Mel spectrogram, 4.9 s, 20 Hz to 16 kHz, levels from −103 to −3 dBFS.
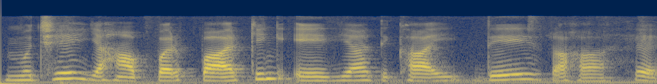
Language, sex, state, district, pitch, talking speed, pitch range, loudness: Hindi, female, Madhya Pradesh, Katni, 175 Hz, 110 wpm, 165-200 Hz, -19 LUFS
